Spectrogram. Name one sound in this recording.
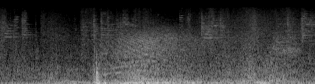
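A loud explosion booms in the game.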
